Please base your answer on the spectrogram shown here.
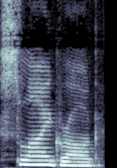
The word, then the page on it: sly grog: American English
